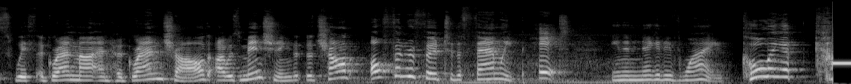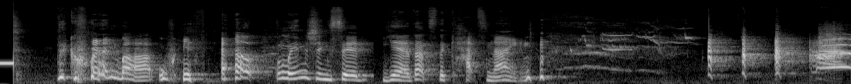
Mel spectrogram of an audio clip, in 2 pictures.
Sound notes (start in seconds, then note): 8.3 beep; 13.8 laughs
